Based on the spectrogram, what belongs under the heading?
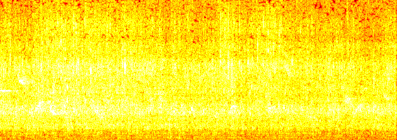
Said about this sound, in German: Bevor du die Augen in Gedanken wieder öffnest, kannst du das Wasser schon riechen? Das frische, klare Wasser, was munter an dir vorbeiplätschert. Und nun kannst du es auch sehen. Ein lebendiger, sprudelnder Bach, schmal und verschlungen.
